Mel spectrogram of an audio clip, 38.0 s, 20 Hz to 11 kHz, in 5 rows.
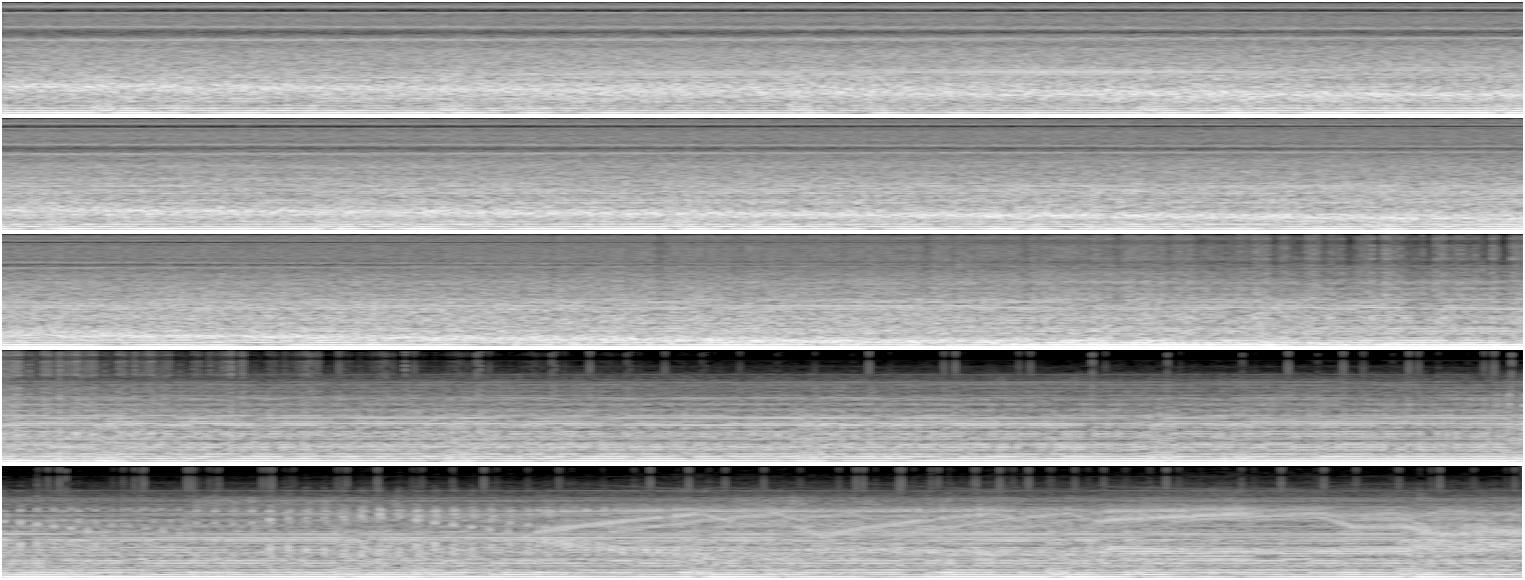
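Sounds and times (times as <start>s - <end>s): synthesizer noise drone: 0.0s - 38.0s.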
